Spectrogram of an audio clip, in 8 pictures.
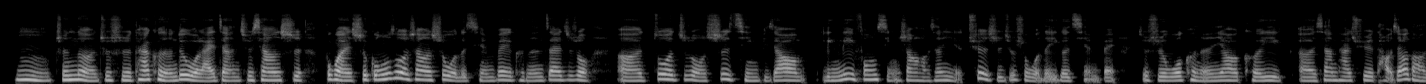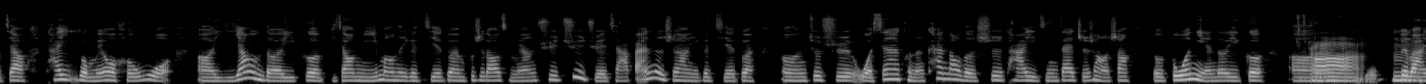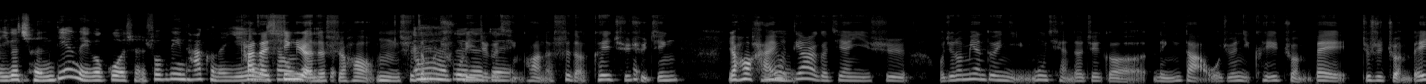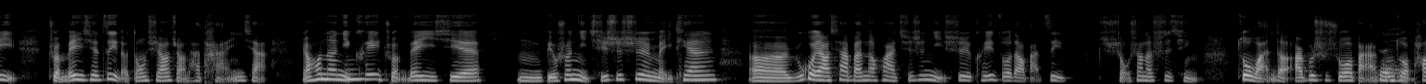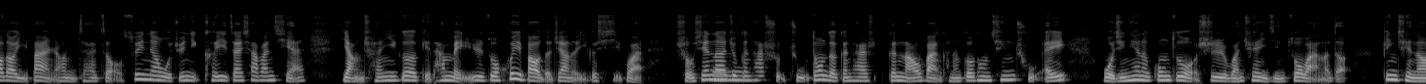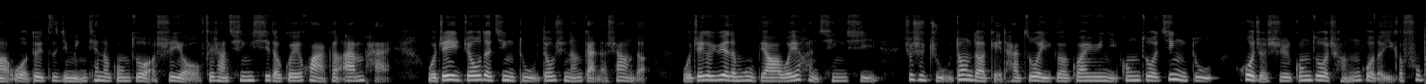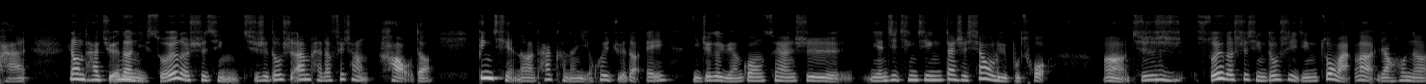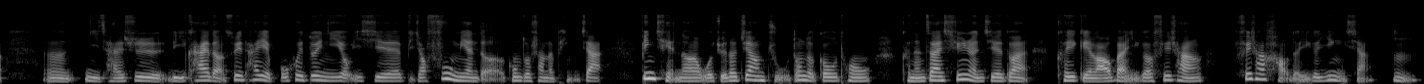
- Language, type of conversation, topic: Chinese, advice, 如何拒绝加班而不感到内疚？
- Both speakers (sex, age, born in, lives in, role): female, 30-34, China, Japan, user; female, 40-44, China, United States, advisor
- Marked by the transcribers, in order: none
